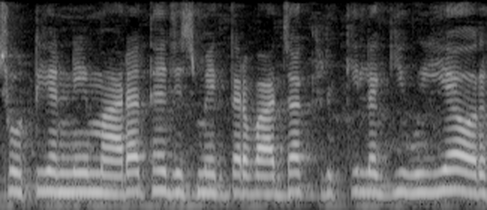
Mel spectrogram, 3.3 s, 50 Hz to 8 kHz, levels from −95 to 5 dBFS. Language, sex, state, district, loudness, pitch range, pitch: Hindi, female, Bihar, Vaishali, -24 LUFS, 220-235 Hz, 230 Hz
